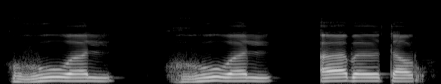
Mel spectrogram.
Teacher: با کے اوپر آواز کو ہلائیں گے اور را کو موٹا پڑھیں گے، اس لیے کہ را سے پہلے فتح آ رہی ہے. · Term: قلقلہ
